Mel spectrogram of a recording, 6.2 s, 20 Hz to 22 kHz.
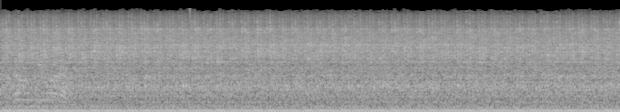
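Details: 1951 Ferguson TO-30 tractor, fuel and ignition on with a little throttle: quick catch into a steady even idle, about four pulses a second, no miss or knock; healthy.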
